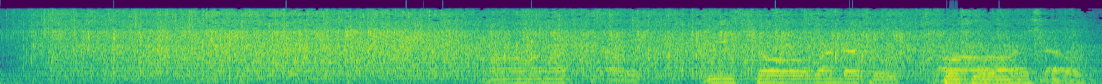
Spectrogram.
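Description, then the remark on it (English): A church audience applauds God steadily and loudly for about eleven seconds, a dense, even wash of clapping. Partway through, several voices rise above it with drawn-out calls or singing. “Let us give a clap for our God.”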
